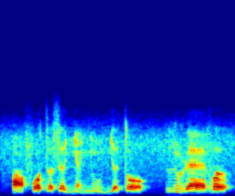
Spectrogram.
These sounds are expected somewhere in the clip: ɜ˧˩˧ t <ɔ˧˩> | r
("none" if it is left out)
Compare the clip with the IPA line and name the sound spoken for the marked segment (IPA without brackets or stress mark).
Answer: ɔ˧˩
